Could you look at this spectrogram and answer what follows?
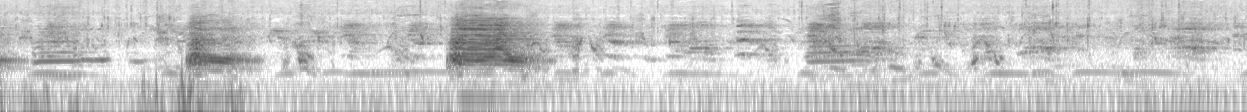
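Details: Backyard call duck meeting Cayuga ducks, giving a few strong, grating quacks rich in overtones, two louder than the rest, with softer calls and a constant low droning background.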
